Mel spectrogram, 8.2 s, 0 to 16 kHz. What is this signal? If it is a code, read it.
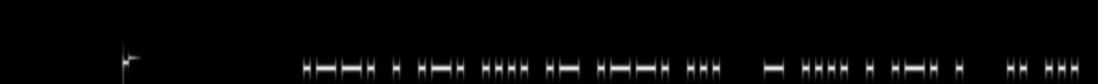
Morse code, heard as a keyed tone, about 25 wpm, 700 Hz. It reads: PERHAPS THERE IS
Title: Sentences from Top 1000 Words - Review Part 4 - 25wpm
